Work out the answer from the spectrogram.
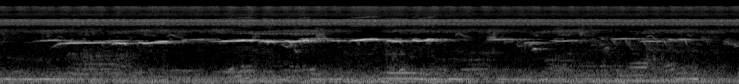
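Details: Long-tailed Shrike guarding its nest and watching for predators: a sustained buzzy, slightly wavering note with louder harsh bursts. A steady high insect whine continues behind.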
